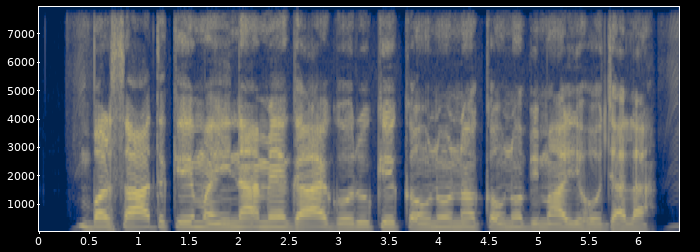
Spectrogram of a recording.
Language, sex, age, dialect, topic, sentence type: Bhojpuri, male, 25-30, Western, agriculture, statement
